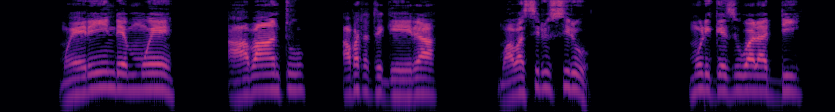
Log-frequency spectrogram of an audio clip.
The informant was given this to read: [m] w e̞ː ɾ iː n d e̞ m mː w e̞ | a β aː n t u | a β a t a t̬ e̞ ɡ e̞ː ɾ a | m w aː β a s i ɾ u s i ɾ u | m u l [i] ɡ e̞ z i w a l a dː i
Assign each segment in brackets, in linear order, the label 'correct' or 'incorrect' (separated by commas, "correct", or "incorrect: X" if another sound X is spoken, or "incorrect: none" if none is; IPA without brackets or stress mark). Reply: correct, correct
